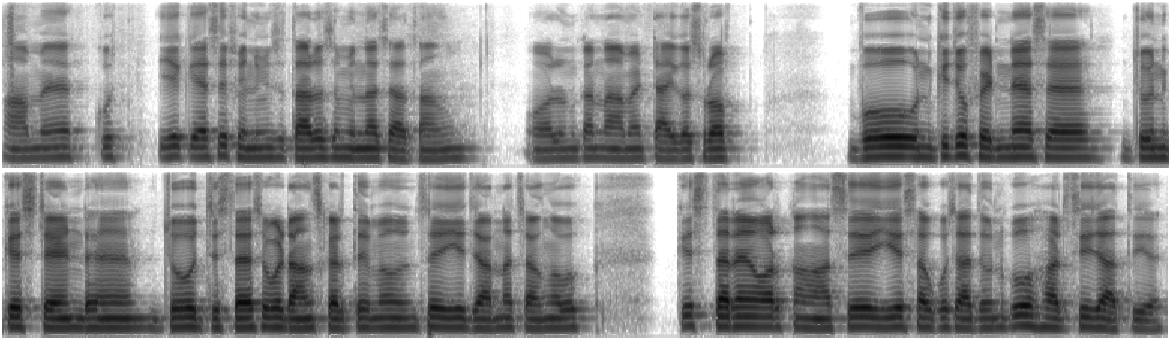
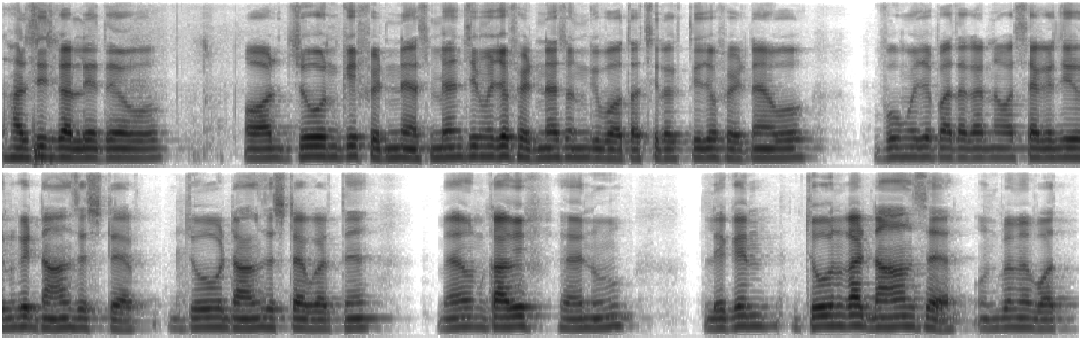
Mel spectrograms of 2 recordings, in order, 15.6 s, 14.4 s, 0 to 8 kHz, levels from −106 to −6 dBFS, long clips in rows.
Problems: background sounds at intervals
